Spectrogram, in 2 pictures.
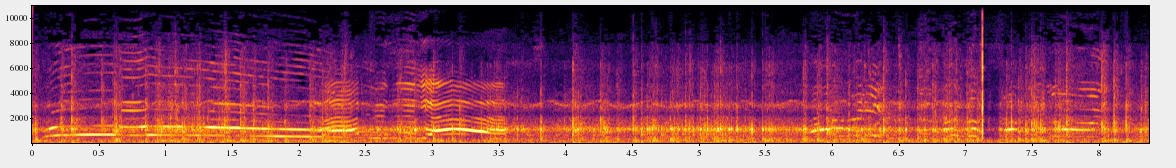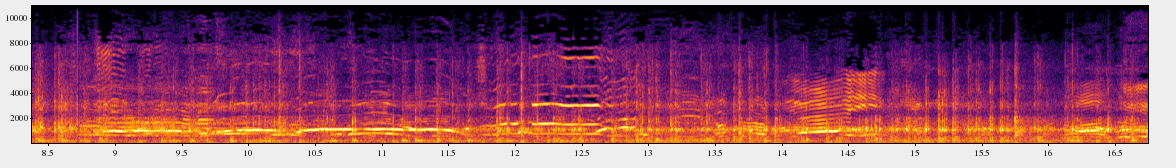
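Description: Fireworks display heard through a crowd of spectators: a continuous low rumble of bursts with one sharp crack about seven seconds in, under people calling out in long gliding shouts.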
